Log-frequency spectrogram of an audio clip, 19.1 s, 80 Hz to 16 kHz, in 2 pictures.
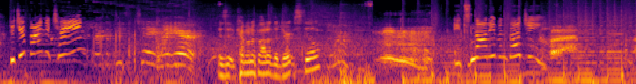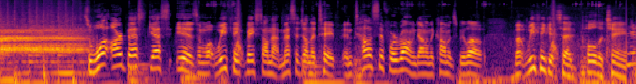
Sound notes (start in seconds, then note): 4.9 grunting; 9.4 grunting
